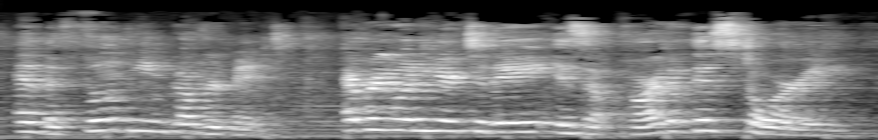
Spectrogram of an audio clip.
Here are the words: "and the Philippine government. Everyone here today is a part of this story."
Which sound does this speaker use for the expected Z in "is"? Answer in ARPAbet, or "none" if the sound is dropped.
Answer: Z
